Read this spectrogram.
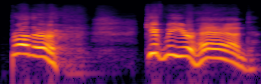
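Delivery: high, loud, overacted plea to a brother; soaring melodramatic hero voice; melodramatic buddy. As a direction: ham it up like a war-movie rescue. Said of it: "kinda one of those, like, melodramatic things".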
